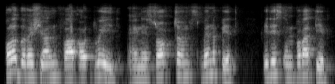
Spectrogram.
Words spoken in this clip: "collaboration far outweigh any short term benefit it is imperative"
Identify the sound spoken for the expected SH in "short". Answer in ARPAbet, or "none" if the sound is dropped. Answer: S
